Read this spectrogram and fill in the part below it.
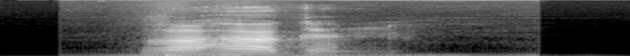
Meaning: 1. Vahagn 2. a male given name, Vahagn
- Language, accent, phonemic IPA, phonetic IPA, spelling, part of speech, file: Armenian, Eastern Armenian, /vɑˈhɑɡən/, [vɑhɑ́ɡən], Վահագն, proper noun, Hy-EA-Վահագն.ogg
